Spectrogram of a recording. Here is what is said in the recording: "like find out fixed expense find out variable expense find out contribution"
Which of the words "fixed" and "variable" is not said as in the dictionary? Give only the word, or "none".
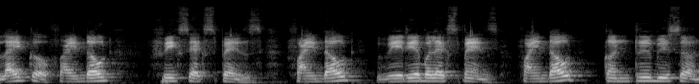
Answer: fixed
